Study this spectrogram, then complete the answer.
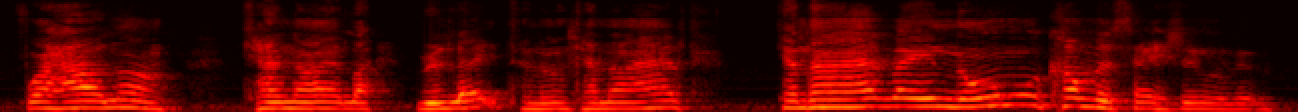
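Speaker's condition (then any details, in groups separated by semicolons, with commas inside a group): Cerebral palsy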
